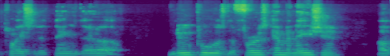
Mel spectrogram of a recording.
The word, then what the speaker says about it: Noopooh: The name NAY-TOO is spelled Noopooh and pronounced NAY-TOO. The H is silent and capitalized.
